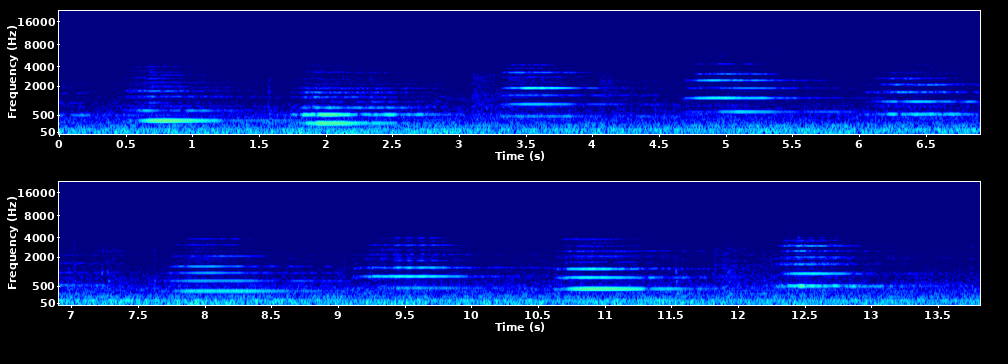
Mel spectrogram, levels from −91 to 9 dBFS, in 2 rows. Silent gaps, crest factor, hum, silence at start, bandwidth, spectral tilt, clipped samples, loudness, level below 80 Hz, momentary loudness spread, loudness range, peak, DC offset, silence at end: none; 18 dB; none; 0 s; 14 kHz; -7 dB/octave; under 0.1%; -58 LUFS; -64 dBFS; 12 LU; 5 LU; -38 dBFS; under 0.1%; 0 s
